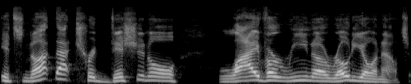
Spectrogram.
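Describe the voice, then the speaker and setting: The sound is dry and close with no echo in a very clean recording with a silent background, as a man with a fairly high pitch speaks slowly in a plain, everyday voice. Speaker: rodeo entertainer and sideline reporter. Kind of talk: casual chat. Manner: joking, witty.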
